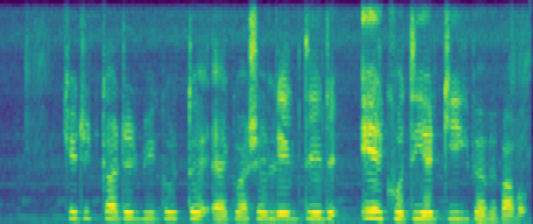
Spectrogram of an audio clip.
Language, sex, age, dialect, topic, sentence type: Bengali, female, 18-24, Rajbangshi, banking, question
